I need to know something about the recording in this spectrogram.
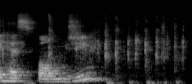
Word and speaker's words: responde: Você responde, eu respondi. The difference is in the stressed syllable. Você responde, the stress is on pom, responde.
